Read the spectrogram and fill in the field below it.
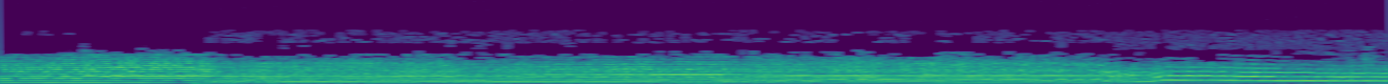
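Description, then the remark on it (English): A dog, old Whiskey, howls continuously in long, sustained, mournful tones that waver and shift in pitch, loud, with no voices over it. “What the devil is the matter with that dog, Chadsworth?”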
